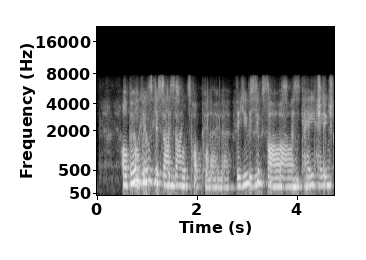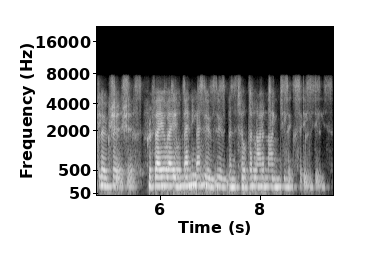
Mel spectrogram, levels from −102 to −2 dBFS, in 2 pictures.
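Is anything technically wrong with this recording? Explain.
Yes, there are two problems in this speech recording.

A doubled audio track runs through the whole clip. A second full-band copy of the speech trails the original by about a fifth of a second, roughly 5 dB quieter. The likely cause is the same signal arriving twice, once through a slower path. The copy has no reverberant tail or room colouring, so it sounds like a distinct, clean slapback echo behind every syllable rather than a natural reflection.

An AMR rate drop happens twice, from 0.89 to 3.46 s and again from 6.2 to 8.11 s. On a weak radio link the network makes the wideband AMR coder give up bits for error protection. Here the sound fits a fall from about 12.65 to 6.6 kbit/s. The bandwidth stays the same and nothing drops out, but in those stretches the voice turns audibly rougher, raspy and synthetic. Between and after them it returns to the clearer quality of the HD Voice coder at its normal rate.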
